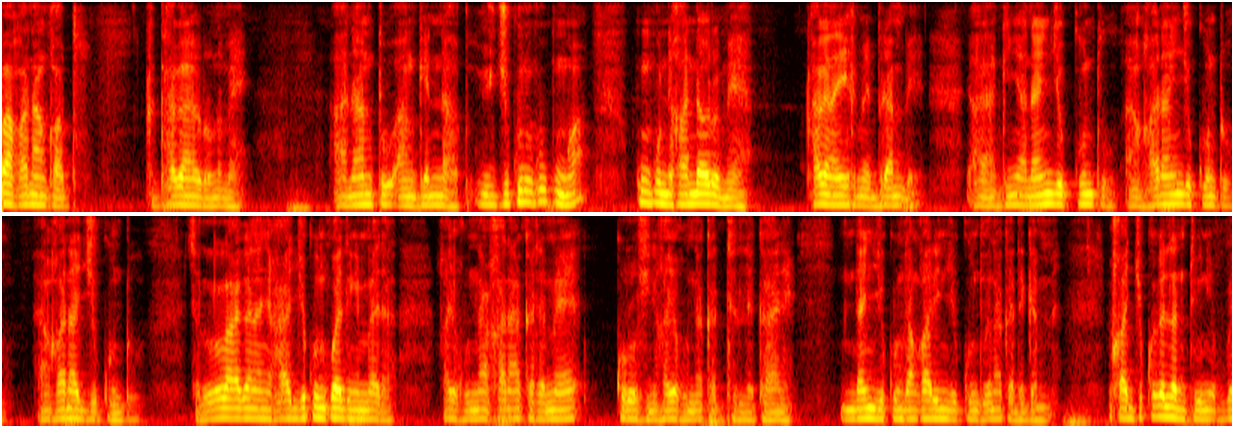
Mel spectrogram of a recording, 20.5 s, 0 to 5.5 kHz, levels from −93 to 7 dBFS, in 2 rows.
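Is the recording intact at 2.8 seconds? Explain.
Yes, at 2.8 seconds the speech plays through intact, with no fault at that moment.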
